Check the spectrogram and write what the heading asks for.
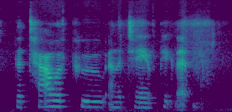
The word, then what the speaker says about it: Pooh: Pooh, by the way, is pronounced sort of like poo, but without so much ooh. Like the sound you make when blowing a fly off of your arm on a hot summer day.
